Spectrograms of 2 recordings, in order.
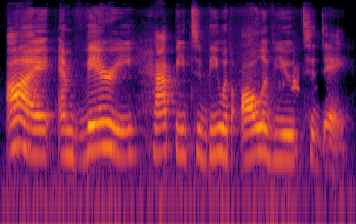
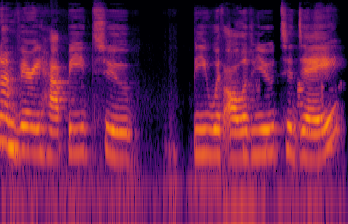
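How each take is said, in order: First: It is said slowly with exaggerated emotion. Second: It is said plainly and fairly fast.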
